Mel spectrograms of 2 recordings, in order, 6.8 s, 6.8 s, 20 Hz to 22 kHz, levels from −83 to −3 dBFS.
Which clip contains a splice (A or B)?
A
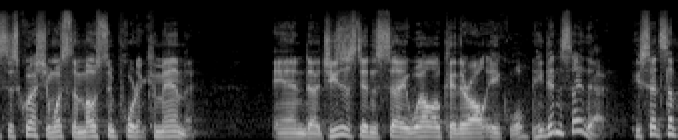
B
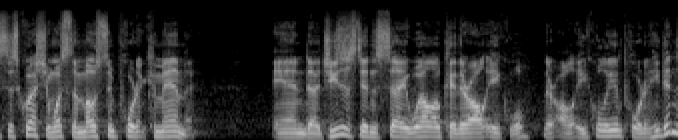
A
